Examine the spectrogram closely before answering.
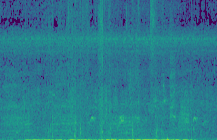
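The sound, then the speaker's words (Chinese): A flock of egrets takes flight from a riverbank, with honking bird calls rising repeatedly over a steady, dense rushing background. “娘，那些飞走的是什么鸟呀？ 那个呀，那是白鹭。 哦，那就是白鹭呀。”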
